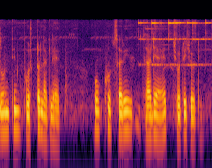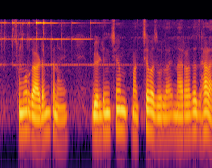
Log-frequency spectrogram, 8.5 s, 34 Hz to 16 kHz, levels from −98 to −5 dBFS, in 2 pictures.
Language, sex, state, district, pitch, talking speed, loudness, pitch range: Marathi, male, Maharashtra, Sindhudurg, 130 Hz, 160 wpm, -20 LUFS, 115-140 Hz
